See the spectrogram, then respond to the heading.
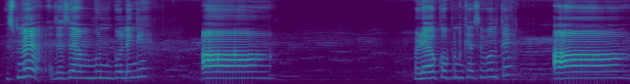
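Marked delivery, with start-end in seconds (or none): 2.0-2.6 "आ" held with the mouth fully open and loud; wide open aa. Shown as a demonstration. Teacher showing students the open vowel, loud and wide. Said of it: "पूरा मुंह खुला". 5.5-6.2 "आ" held with the mouth fully open and loud; wide open aa. Shown as a demonstration. Teacher showing students the open vowel, loud and wide. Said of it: "पूरा मुंह खुला".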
